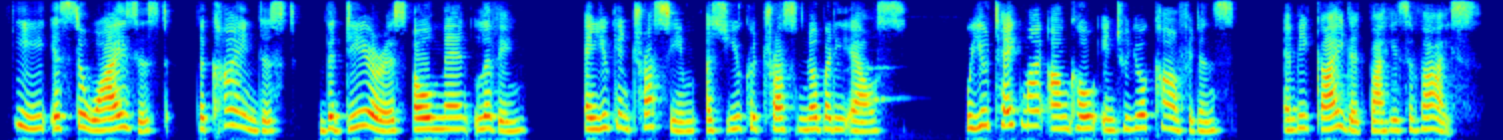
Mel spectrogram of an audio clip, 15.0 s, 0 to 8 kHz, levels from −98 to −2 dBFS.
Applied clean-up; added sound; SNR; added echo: neural mask model DeepFilterNet 3.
